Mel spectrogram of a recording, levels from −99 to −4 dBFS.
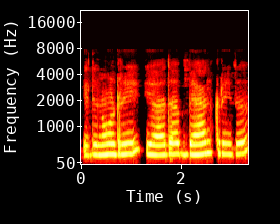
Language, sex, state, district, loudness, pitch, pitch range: Kannada, female, Karnataka, Belgaum, -15 LUFS, 270 Hz, 255-280 Hz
